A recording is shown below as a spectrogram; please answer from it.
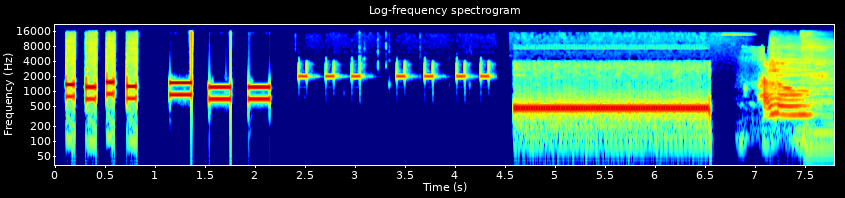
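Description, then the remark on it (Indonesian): A quick run of telephone keypad tones, then several short evenly spaced beeps and a long steady ring tone, before a voice briefly picks up at the end. “Iya deh, gue telepon lagi deh habis ini.”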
